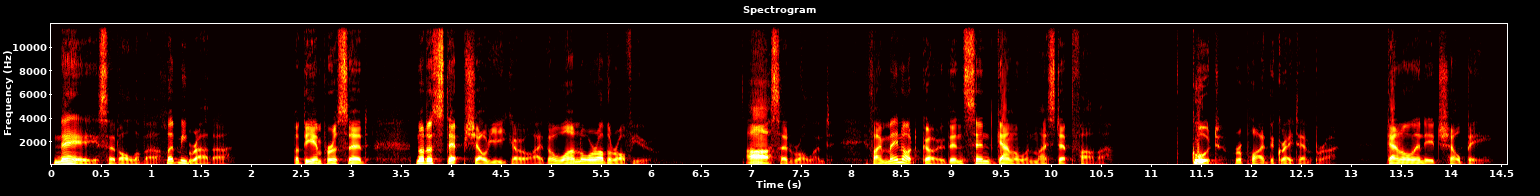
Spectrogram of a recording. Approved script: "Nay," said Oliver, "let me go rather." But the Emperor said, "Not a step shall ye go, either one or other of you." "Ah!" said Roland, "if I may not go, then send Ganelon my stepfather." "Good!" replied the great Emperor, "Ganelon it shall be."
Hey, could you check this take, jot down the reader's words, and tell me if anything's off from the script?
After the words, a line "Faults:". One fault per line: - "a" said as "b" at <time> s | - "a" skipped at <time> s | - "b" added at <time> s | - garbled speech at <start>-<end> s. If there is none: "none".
"Nay," said Oliver, "let me rather." But the Emperor said, "Not a step shall ye go, either one or other of you." "Ah!" said Roland, "if I may not go, then send Ganelon my stepfather." "Good!" replied the great Emperor, "Ganelon it shall be."
Faults:
- "go" skipped at 1.4 s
